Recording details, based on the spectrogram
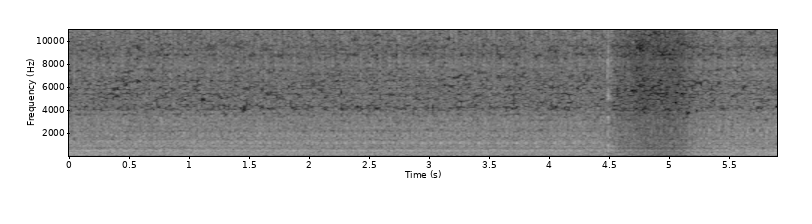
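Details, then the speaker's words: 2016 Mazda 2 Skyactiv, 110,000 km, idling: normal until the AC compressor's magnetic clutch engages, then a heavy, loud rushing drone; owner suspects compressor leak or low oil, and a shop advised replacement. "jadi kompresornya ini kalau bukan bocor sih Ya mungkin lebih ke arah kurang oli atau seperti apa tapi suaranya itu jadi sangat berisik jadi suaranya itu seperti ini"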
